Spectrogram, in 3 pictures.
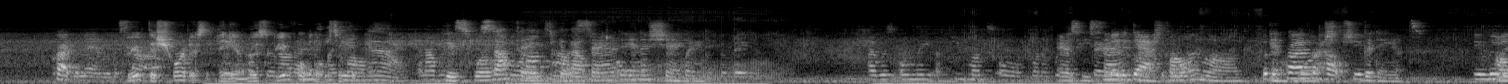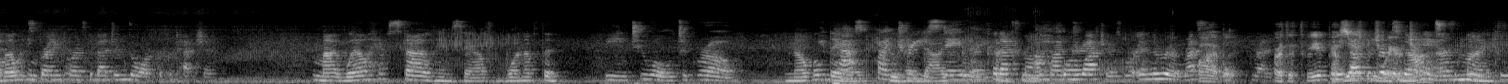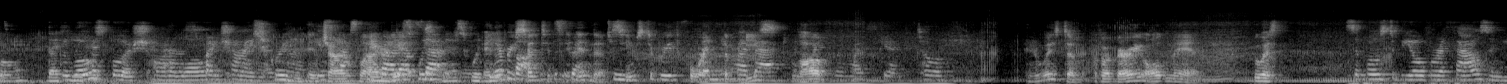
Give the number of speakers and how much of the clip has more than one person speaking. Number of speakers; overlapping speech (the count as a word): five, about 52%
